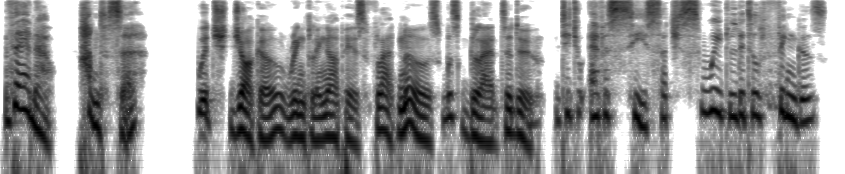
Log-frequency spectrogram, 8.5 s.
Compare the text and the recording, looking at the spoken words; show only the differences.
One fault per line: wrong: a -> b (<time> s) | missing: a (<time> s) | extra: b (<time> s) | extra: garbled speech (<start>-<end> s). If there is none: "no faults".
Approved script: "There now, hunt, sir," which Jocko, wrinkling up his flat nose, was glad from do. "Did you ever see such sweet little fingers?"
wrong: from -> to (5.0 s)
